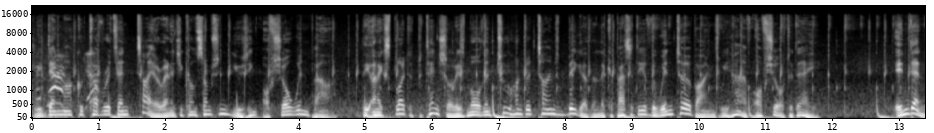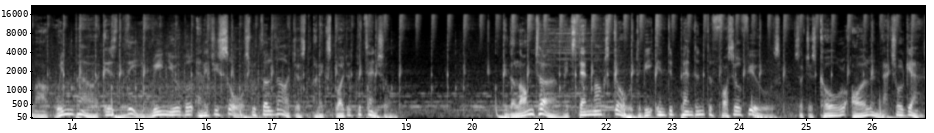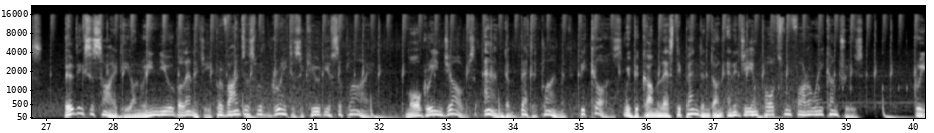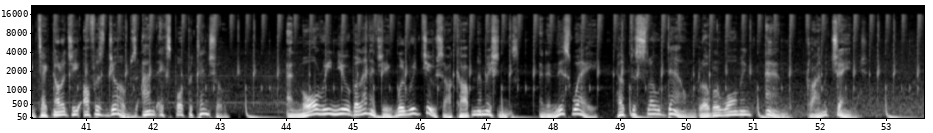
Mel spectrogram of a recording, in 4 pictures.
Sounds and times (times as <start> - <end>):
Speech: 0.0 - 11.8, 12.9 - 18.9, 20.5 - 39.3, 40.0 - 43.2, 44.0 - 52.8
Music: 0.0 - 53.5.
